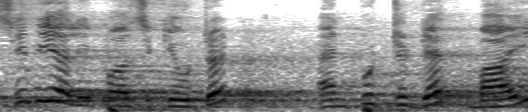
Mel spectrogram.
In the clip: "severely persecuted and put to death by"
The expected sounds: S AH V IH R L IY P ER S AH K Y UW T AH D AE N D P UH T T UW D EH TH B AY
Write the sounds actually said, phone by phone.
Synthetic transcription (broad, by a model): S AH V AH R L IY P ER S AH K Y UW T AH D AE N D P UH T T UW D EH T B AY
